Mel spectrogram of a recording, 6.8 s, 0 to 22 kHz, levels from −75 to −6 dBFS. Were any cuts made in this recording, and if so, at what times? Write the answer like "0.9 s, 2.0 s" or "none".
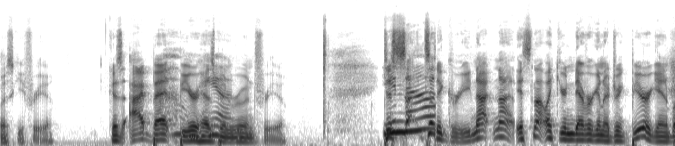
4.3 s, 5.1 s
